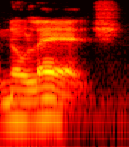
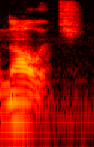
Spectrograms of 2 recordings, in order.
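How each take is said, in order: First: "knowledge" as "no-LAZH"; joke mispronunciation. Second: Said in the usual way. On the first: Shown as a demonstration. Streamer playing on viewer's word, "knowledge" said slowly as "no-lazh". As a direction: stretch "knowledge" into a mock-French "no-lazh".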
